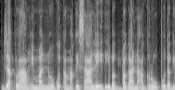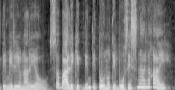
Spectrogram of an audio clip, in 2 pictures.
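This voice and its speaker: A woman's voice: mid-range voice, fairly quick, natural voice. A woman playing a modest, cautious village housewife, polite and hesitant, with a Filipino Ilocano accent in a radio comedy drama. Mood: wary.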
